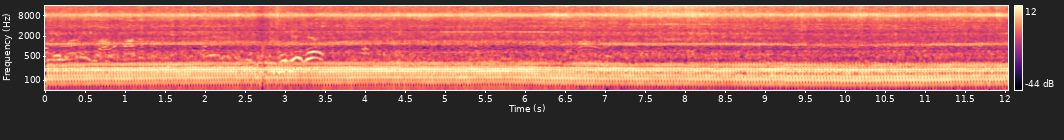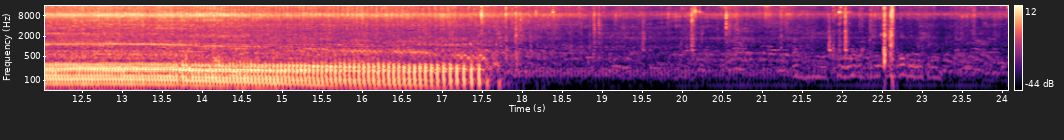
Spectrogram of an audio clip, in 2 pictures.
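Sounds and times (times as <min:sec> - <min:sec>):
motorcycle engine at low revs: 0:00.0 - 0:18.2.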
